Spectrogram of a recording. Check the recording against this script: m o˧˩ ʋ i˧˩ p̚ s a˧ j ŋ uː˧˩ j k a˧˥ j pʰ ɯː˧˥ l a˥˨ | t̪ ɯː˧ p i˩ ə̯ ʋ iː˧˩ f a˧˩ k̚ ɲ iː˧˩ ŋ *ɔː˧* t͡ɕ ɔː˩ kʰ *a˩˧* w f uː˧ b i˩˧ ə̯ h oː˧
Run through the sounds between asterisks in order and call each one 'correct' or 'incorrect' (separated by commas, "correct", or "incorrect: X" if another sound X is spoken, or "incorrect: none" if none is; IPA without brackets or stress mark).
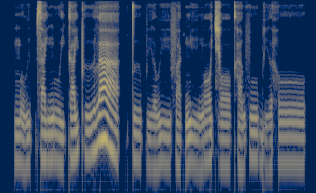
incorrect: ɔː˧˥, correct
